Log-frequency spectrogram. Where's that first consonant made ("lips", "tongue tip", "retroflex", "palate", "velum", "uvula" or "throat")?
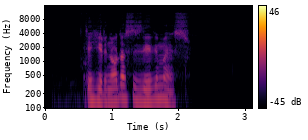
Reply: palate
